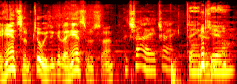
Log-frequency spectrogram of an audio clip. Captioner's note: chuckles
